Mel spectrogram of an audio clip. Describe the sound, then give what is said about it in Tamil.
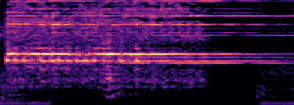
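A telephone rings loudly in a film scene with a bright, sustained electronic tone held for the whole two seconds, over a low rumble that fades and returns at the end. It is Chris calling Father Damien to come urgently. No one speaks. “கிறிஷ் கால் பண்ணி அவர் அவசரமா வர சொல்றா அவரும் போய் பாக்குறாரு”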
